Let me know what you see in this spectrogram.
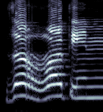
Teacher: ذال کو را کے ساتھ ملانا ہے، را کے اوپر شد ہے تو اس کو ہم سختی سے پڑھیں گے، را کو، ذَرَّةٍ خَيْرًا يَرَهُ، خَيْرًا يَرَهُ۔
